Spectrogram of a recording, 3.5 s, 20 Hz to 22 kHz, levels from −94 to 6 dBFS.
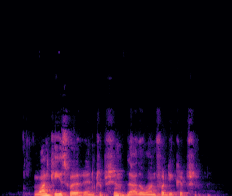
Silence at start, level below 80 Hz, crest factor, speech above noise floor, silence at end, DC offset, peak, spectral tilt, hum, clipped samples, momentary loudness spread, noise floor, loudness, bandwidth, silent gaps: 0.5 s; -58 dBFS; 18 dB; 34 dB; 0.5 s; under 0.1%; -4 dBFS; -7 dB/octave; none; under 0.1%; 13 LU; -55 dBFS; -21 LUFS; 7.6 kHz; none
